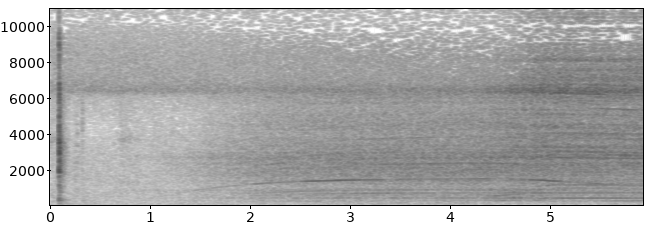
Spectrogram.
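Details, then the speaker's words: Vector 3 3D printer cooling fan before replacement: a click, then the fan spins up to a steady high whine with rough airflow; far too loud, though no blades are missing. "I needed to switch these fans over it was way too loud and annoying okay this is the current noise of it"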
